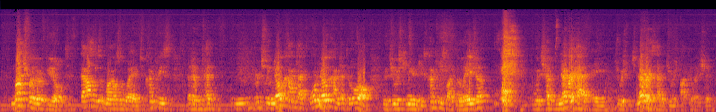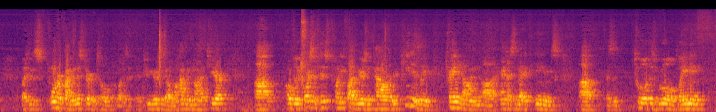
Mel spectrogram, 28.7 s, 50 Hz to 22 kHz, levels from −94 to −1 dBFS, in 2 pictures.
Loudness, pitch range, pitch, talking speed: -17 LUFS, 120-145 Hz, 135 Hz, 155 wpm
